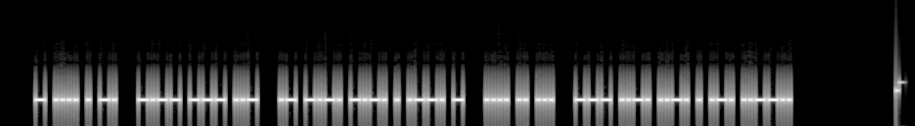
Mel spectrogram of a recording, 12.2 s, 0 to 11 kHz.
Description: Morse code, heard as a keyed tone, about 28 wpm, 700 Hz. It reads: THEN YOU ACCEPT HIS OFFER?
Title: Sentences from Top 1300 Words 28wpm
